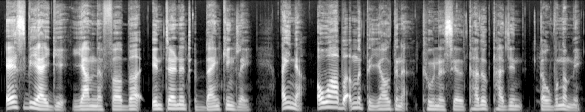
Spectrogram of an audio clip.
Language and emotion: Manipuri, happy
